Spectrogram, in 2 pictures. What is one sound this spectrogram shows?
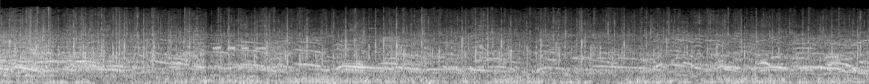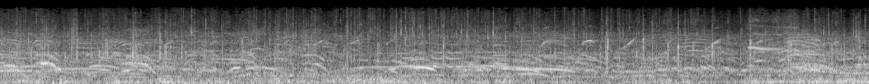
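A crowd of young men and spectators shouts and cheers outdoors.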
